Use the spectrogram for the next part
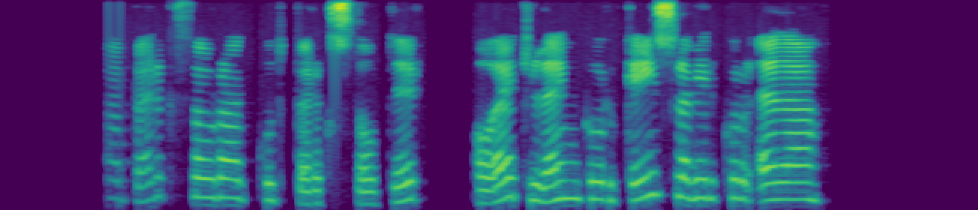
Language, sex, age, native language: Icelandic, female, 40-49, Polish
